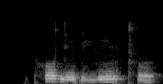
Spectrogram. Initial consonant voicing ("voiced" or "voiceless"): voiceless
